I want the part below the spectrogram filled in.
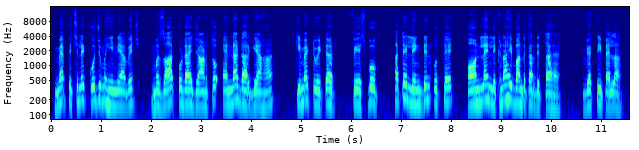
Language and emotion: Punjabi, fearful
